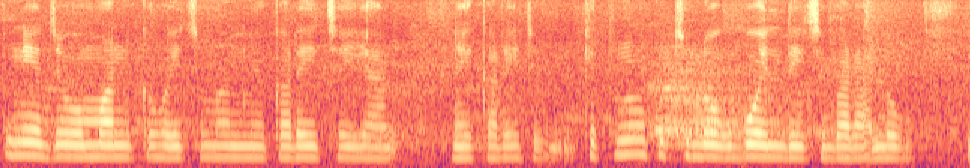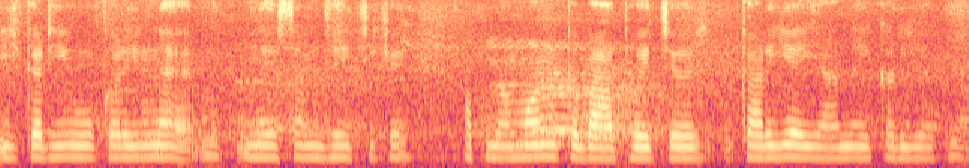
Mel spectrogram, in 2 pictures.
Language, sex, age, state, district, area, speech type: Maithili, female, 18-30, Bihar, Begusarai, rural, spontaneous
